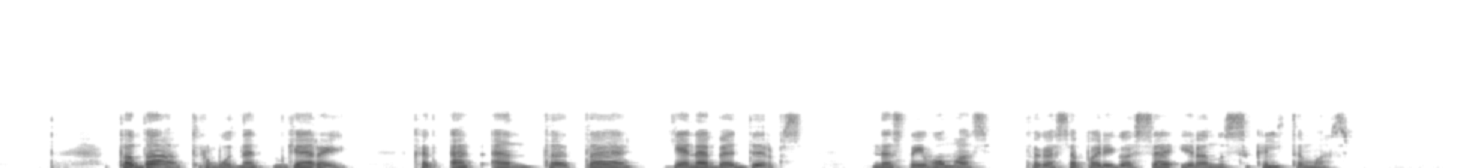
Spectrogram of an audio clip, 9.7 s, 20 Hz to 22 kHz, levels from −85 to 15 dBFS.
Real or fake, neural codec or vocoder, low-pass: fake; codec, 16 kHz, 16 kbps, FreqCodec, larger model; 7.2 kHz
